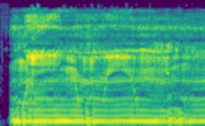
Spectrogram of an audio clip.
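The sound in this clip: An amateur attempt at Tuvan throat singing: one loud, steady, droning low voiced tone held for about two seconds, with overtones that shift above it.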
